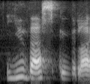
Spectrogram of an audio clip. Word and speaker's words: Jyväskylä: Yeah, it's Jyväskylä in Finnish.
